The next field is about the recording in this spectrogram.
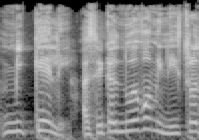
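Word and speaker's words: Michele: se pronuncia Así que este Michelle se pronuncia mikele Así que el nuevo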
